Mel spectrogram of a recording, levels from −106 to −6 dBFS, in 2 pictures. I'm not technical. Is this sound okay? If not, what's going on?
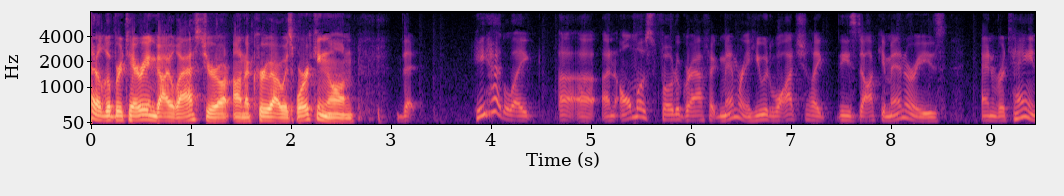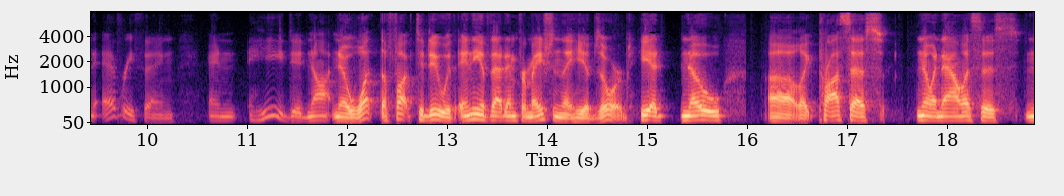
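Yes, nothing stood out when listening; the voice getting quieter or louder around 2.5 seconds and again around 11.5 seconds is just the talker moving relative to the microphone.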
